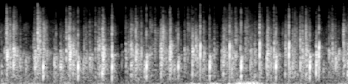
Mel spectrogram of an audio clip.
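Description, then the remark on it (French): Steady audience applause for the minister in Lourdes, France, thanking him, a dense patter of many hands clapping at a fairly loud, even level throughout, with no break and only faint traces of voices underneath. “Et on peut vous remercier et vous applaudir chaleureusement.”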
